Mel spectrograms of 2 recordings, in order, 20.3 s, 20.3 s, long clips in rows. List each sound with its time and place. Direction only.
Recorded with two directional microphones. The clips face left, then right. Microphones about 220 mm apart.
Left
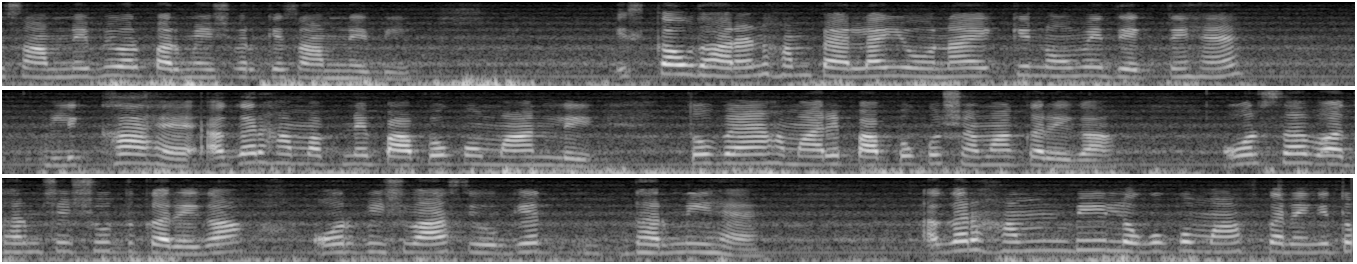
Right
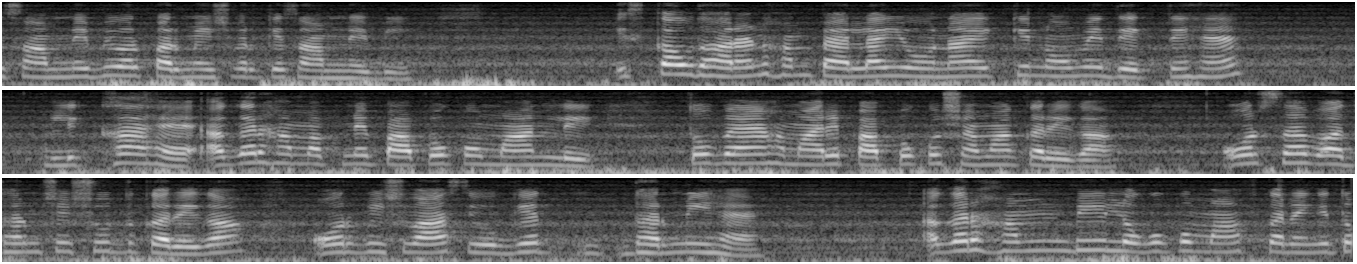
0.0 s a woman's voice: 15° right (ahead or behind)
3.1 s a woman's voice: 10° right (ahead or behind)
